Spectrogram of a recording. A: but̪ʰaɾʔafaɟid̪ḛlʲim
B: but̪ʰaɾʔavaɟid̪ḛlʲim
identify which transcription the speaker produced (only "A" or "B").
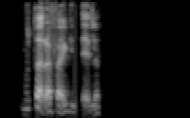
A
